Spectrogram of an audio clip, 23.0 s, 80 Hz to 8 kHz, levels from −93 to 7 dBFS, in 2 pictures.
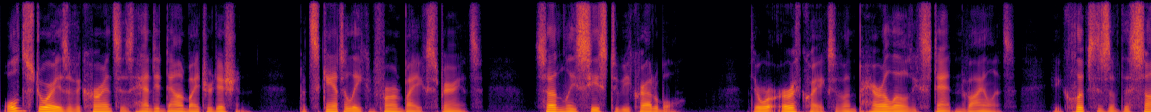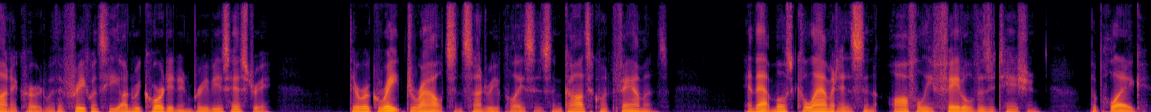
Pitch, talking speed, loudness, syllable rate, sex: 105 Hz, 150 wpm, -23 LUFS, 6.3 syllables/s, male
